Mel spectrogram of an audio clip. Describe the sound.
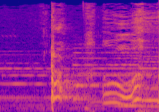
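A dog barks once, a single short, sharp bark near the middle, set against a steady tonal hum and soft, wavering voice-like tones that follow it.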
